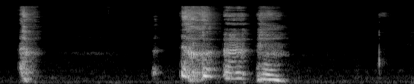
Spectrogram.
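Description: A woman coughing: one cough just after the start, then three loud coughs in quick succession about two seconds in.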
